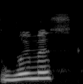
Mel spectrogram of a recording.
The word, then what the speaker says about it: Loomis: Yeah, it's spelled Lumos. It's Loomis Fiber Internet.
